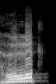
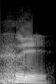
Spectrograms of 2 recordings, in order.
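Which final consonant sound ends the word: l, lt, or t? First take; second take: lt; l. First: Both the l and t sounds are pronounced. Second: Only an l sound ends the word. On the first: The speaker calls it wrong. "bukan hulut atau hut atau hut, salah ya" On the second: The speaker calls it right. "Dibaca itu hul"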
